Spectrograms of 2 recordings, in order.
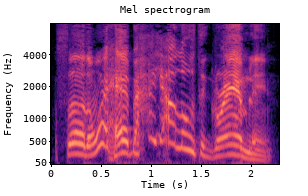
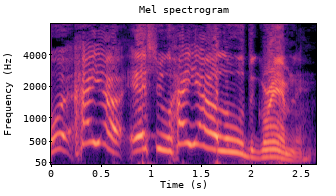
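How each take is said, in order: First: Mock disbelief. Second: Mock disbelief, much higher. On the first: Mocking Southern fans. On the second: Mocking Southern fans again. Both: Real, not acted.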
